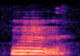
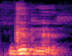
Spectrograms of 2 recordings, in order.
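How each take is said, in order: First: It sounds like a plain n alone. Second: A hard g is heard before the n. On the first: "it's just a N" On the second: "we pronounce the G and then the N"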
